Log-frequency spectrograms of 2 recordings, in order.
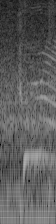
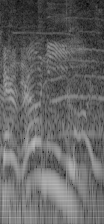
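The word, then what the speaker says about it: Kronii: And representing the Authority from another time, Kron. Either you two breathe with all this superstar smugness. Learn how to pronunciate. It's Karoni.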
